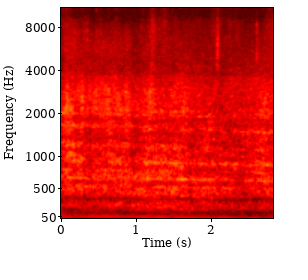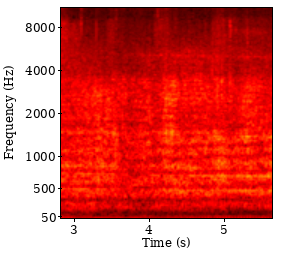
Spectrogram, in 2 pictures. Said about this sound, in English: we've got a helicopter going over.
